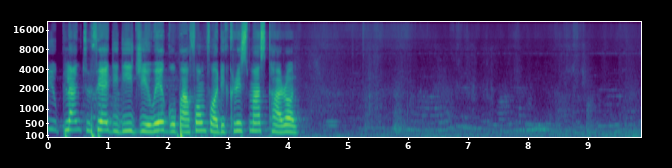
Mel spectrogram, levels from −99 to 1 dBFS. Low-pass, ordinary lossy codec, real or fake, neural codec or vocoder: none; none; real; none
